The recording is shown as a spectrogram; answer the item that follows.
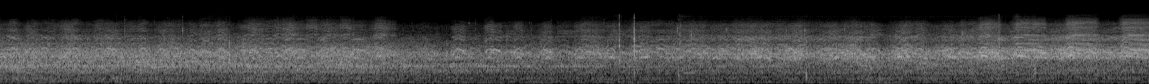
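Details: A large crow swarm at sunrise swirls and dives, keeping up a constant noisy chorus of rough caws. Countless birds call over one another, with occasional sharper calls punching through the continuous din.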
